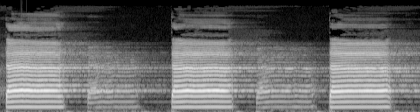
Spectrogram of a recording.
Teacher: এটা মাখরাজ হচ্ছে জিব্বার আগা সামনের ওপরের দুই দাঁতের গোড়ায় লাগিয়ে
